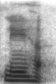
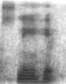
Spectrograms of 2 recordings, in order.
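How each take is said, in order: First: The word ends in an 'a' vowel. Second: The word ends in an 'e' vowel. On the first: The speaker calls it right. "it is Sneha" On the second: The speaker calls it wrong. "not Snehe"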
